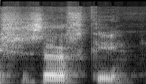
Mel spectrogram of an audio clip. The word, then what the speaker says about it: Krzyzewski: Do you know how to pronounce his name? Or Mike just Coach K? Yes, Mike Krzyzewski.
